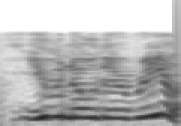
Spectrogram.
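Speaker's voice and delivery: high, loud mock-tearful question; imitating crying woman. Crying woman asking him for confirmation, imitated high and loud. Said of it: "she was just crying".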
